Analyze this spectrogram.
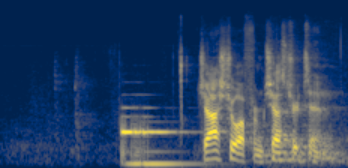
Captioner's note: buzzer chimes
